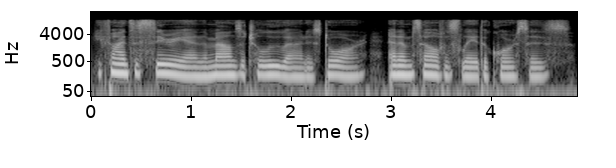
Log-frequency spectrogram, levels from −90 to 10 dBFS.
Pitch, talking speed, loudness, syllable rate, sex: 175 Hz, 210 wpm, -17 LUFS, 5.0 syllables/s, female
